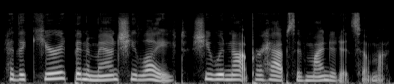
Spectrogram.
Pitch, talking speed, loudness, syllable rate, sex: 210 Hz, 260 wpm, -22 LUFS, 6.0 syllables/s, female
